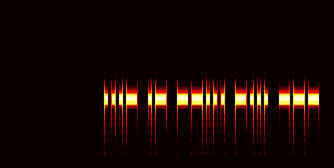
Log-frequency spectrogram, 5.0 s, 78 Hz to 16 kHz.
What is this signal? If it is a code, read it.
Morse code, heard as a keyed tone, about 22 wpm, 700 Hz. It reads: VA7BO
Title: DXCC-100 Call Signs - 5 Characters - 22wpm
